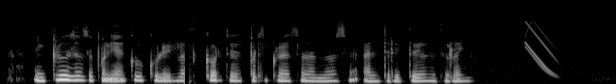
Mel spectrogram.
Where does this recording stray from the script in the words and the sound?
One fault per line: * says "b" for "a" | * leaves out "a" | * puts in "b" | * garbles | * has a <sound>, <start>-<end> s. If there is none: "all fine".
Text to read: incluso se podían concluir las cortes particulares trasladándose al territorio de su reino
* has a dropout, 1.8-1.9 s
* has a chirp, 5.3-5.6 s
